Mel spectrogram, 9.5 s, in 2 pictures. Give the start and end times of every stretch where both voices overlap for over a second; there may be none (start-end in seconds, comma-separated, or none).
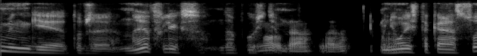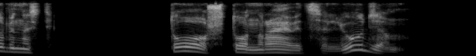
none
